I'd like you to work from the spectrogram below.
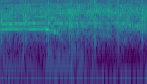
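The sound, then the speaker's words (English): Applause from Clay County basketball fans as a player fouls out, a dense, steady wash of clapping and crowd noise that holds at an even level throughout. “Keaton getting a good round of applause from the Clay County fans as he's fouled out.”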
